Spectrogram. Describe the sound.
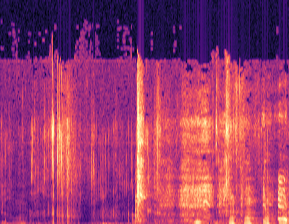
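Crunchy chewing of beef meatloaf made with onions, pickles, mustard, Worcestershire, eggs and breadcrumbs. The wet, crackling bites and crunches come irregularly and grow louder and denser in the second half.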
